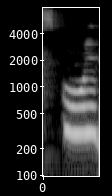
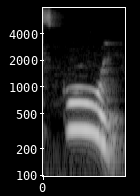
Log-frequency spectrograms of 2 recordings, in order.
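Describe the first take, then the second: First: It starts directly with the s sound. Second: An extra vowel comes before school, U P style.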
